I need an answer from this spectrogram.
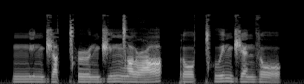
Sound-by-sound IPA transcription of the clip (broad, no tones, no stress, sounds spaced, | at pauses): nː i n d͡ʒ ɑ ǀʰ ə˞ n d͡ʒ ɪ ŋ͡ǀ ɑ o̯ ʕ ɑ | ɾ ɔ ǀʰ ʊ e̯ n d͡ʒ æ n z ɔ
